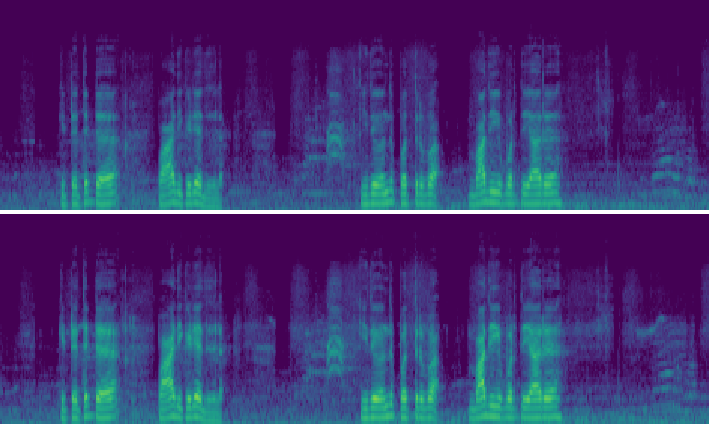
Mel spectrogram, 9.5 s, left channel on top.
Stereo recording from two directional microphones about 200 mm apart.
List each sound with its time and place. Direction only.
0.7 s speech: 5° left (ahead or behind)
4.7 s speech: 5° left (ahead or behind)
